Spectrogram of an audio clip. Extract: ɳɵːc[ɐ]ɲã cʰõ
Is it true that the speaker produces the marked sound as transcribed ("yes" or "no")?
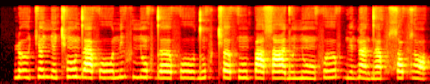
no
